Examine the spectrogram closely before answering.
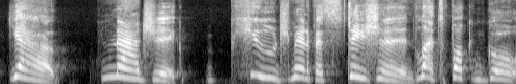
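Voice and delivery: high-pitched, drawn-out hype cheer; mock hype. Coach showing the energy she isn't feeling today, mock hype. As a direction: play up huge excitement you don't feel. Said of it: "I'm not feeling the same".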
